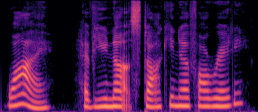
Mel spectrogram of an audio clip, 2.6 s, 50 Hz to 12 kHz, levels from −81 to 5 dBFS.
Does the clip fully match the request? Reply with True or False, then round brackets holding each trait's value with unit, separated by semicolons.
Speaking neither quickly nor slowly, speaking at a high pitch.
True (160 wpm; 235 Hz)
